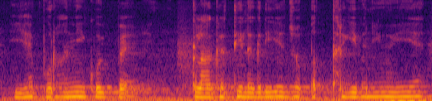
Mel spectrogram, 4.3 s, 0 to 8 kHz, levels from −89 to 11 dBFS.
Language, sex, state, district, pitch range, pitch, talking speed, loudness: Hindi, male, Rajasthan, Churu, 125-140 Hz, 135 Hz, 165 wpm, -15 LUFS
